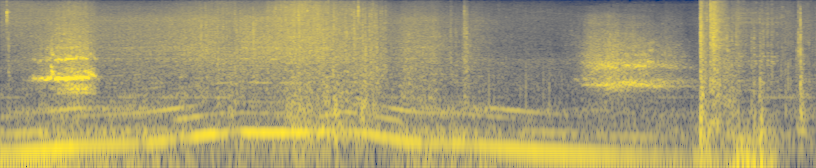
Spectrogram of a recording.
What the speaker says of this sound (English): So we're gonna park my car over here.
